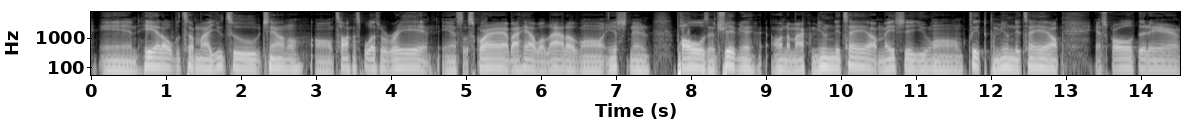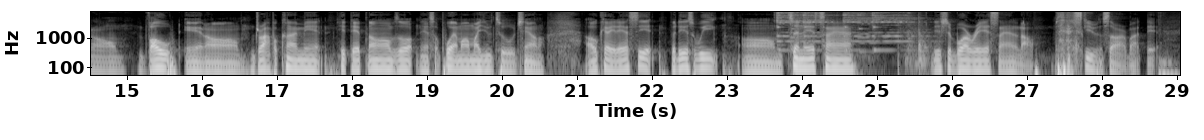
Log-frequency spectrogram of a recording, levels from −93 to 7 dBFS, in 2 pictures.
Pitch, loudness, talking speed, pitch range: 90 Hz, -19 LUFS, 170 wpm, 80-100 Hz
